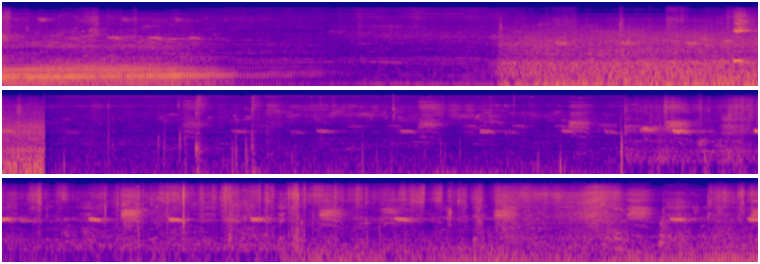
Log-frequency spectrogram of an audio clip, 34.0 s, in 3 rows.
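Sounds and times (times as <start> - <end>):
bird calling: 23.9 - 34.0.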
